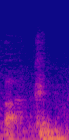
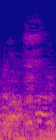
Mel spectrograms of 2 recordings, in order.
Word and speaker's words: Bach: And it's not pronounced Bach. That's what Americans say, but sorry. It's called Bach.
